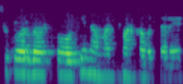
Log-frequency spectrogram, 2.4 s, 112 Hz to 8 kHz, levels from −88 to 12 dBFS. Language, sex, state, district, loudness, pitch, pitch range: Kannada, female, Karnataka, Mysore, -19 LUFS, 190 Hz, 175-200 Hz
